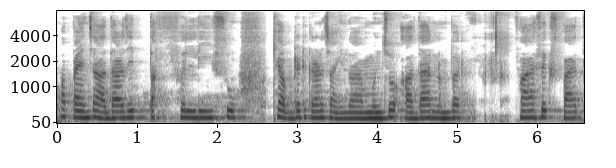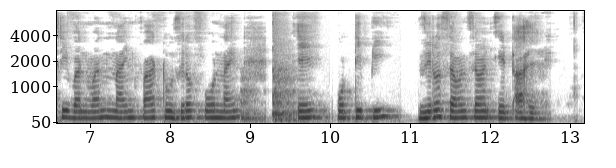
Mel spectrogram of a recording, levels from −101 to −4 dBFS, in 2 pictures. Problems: constant background noise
